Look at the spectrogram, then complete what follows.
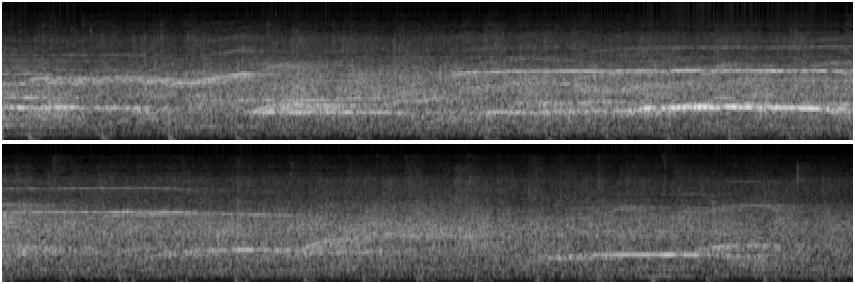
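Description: A crowd claps steadily and densely for several seconds, with whoops and high-pitched cheers rising over the applause, swelling in the middle before easing slightly.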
